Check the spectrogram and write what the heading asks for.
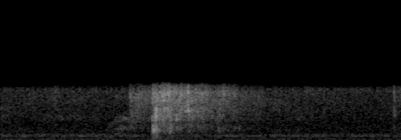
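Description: One sharp crack about three-quarters of a second in, fading quickly: a dry branch snapping as it is yanked and wrenched by hand.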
